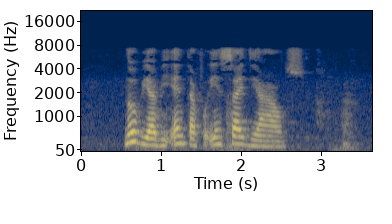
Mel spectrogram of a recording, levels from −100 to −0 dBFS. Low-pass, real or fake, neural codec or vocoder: 7.2 kHz; real; none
